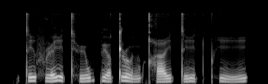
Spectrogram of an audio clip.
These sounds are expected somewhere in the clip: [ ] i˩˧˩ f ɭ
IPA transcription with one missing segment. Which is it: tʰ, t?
t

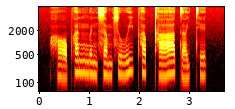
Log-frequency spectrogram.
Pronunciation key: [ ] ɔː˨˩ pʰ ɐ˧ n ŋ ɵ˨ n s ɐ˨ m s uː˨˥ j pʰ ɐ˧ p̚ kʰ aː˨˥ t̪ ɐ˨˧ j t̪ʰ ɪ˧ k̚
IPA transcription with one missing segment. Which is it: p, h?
h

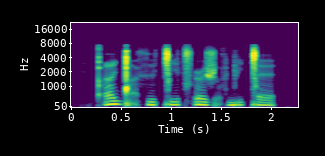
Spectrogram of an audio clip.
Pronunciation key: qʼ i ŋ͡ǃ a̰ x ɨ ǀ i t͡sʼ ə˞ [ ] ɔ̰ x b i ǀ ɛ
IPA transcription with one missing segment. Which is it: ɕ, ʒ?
ʒ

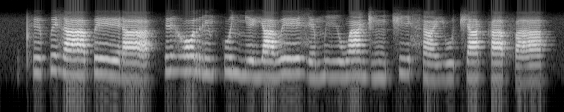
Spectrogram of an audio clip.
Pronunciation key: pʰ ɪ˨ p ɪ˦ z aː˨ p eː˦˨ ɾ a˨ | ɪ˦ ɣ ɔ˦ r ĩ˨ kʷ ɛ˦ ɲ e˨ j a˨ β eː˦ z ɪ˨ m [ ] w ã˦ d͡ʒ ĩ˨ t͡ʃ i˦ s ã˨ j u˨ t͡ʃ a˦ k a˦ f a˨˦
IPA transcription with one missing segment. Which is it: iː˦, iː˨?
iː˨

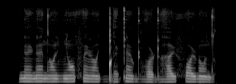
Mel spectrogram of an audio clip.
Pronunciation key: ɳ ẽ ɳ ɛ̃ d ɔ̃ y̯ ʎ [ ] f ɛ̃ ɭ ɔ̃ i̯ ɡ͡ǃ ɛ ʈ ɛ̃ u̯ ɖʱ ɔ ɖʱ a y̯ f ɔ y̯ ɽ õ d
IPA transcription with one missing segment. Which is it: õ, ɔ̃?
ɔ̃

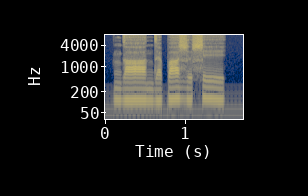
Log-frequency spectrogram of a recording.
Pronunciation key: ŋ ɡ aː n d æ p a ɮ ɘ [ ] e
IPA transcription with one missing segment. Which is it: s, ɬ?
ɬ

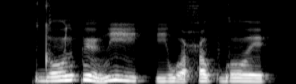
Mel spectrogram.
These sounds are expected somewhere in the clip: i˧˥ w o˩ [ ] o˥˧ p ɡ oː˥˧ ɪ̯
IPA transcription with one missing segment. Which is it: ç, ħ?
ħ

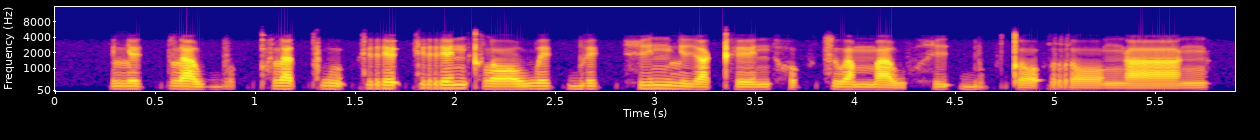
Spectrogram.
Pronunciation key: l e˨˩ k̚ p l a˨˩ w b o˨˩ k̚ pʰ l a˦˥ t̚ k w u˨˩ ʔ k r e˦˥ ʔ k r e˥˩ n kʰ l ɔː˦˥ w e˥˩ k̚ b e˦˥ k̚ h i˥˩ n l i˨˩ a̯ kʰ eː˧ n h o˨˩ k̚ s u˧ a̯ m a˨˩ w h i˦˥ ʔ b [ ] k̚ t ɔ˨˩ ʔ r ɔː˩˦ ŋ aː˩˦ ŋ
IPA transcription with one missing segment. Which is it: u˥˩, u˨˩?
u˨˩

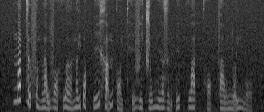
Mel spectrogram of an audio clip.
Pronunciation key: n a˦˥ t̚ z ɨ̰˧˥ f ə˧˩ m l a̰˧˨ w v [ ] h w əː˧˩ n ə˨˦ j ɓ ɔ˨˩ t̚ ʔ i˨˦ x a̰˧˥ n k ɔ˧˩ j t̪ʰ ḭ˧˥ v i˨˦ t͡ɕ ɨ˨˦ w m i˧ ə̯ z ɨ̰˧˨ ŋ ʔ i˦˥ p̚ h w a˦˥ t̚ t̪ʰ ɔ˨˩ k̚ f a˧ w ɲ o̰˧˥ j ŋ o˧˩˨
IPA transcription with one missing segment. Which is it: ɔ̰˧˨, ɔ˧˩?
ɔ˧˩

